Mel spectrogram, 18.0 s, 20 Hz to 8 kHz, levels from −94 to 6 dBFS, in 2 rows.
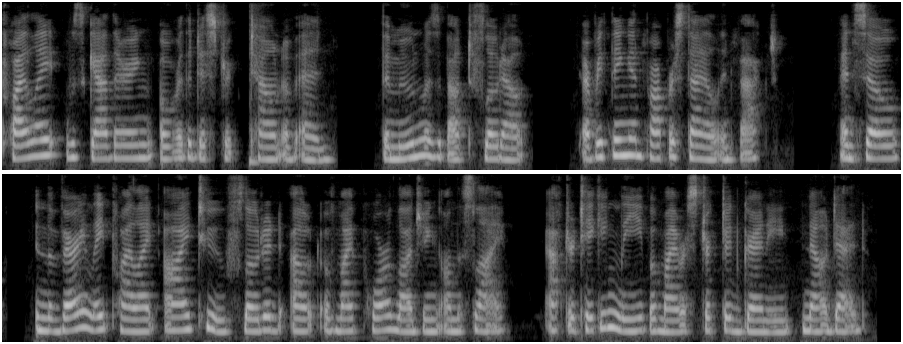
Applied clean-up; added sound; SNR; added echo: none; Snare drum; 18 dB; none.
